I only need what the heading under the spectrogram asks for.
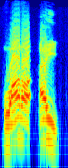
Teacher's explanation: حمزہ کو یا کے ساتھ ملائیں گے، یا لین نرم پڑھیں گے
